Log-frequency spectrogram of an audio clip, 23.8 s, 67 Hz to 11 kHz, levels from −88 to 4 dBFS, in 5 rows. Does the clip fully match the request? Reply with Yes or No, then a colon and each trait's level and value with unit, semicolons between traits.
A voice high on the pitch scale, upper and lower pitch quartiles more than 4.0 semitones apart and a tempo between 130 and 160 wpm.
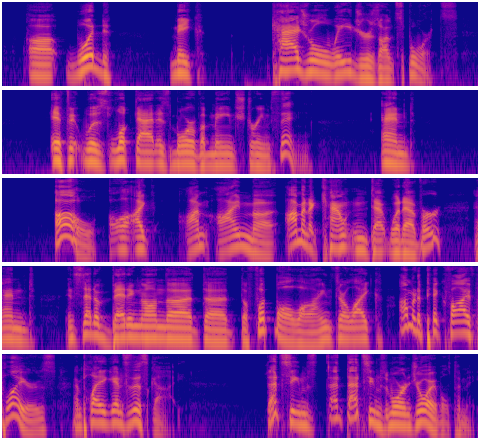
No: low, 135 Hz; average, 5.0 semitones; average, 150 wpm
